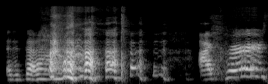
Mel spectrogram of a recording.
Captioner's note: laughs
